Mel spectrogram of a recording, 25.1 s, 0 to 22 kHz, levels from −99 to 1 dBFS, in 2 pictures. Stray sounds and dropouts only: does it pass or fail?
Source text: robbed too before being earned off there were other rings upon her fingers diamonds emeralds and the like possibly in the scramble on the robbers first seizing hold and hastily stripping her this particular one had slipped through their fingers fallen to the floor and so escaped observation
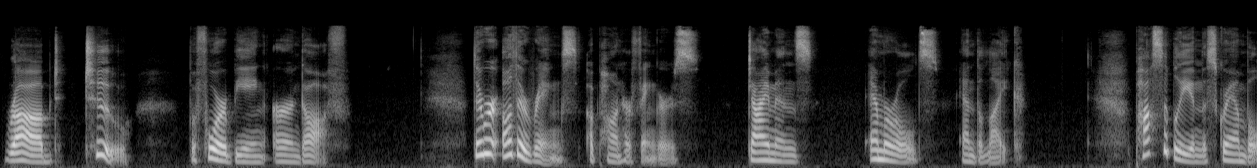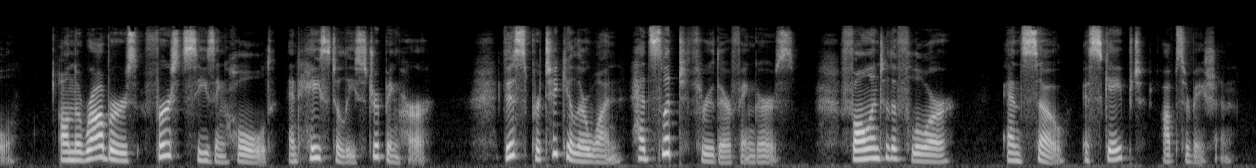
pass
